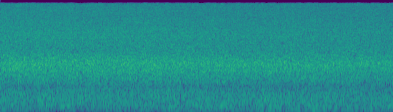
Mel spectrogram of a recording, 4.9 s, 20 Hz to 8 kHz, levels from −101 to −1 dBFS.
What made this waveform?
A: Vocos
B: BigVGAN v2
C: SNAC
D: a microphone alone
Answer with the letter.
D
